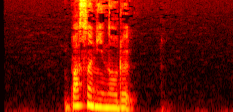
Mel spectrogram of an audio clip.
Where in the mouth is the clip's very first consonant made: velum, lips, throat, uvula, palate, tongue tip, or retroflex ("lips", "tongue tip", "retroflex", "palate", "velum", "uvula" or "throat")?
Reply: lips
